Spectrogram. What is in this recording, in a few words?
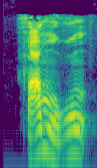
"jian", Chinese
